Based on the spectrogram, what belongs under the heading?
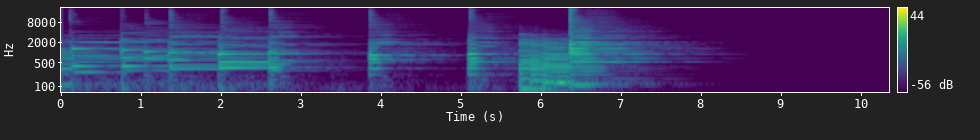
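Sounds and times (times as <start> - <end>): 
handbells playing: 0.1 - 4.5, 6.4 - 7.5.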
